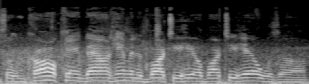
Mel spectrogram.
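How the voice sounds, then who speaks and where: A man with a Texas accent at a moderate pace, dry sound with no echo and light background noise. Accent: Southern US, Texas. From Houston, Texas. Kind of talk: oral history interview answer. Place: street.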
